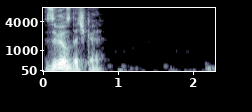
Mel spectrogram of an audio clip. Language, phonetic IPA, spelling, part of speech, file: Russian, [ˈzvʲɵzdət͡ɕkə], звёздочка, noun, Ru-звёздочка.ogg
- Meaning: 1. diminutive of звезда́ (zvezdá): small star 2. star, asterisk (a symbol resembling a small star) 3. chain-wheel, sprocket, star wheel 4. jumping jack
